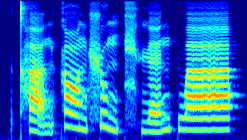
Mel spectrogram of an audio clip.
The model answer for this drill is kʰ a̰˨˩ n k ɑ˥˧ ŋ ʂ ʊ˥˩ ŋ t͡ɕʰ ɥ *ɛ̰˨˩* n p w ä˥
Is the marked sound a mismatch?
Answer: yes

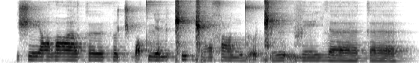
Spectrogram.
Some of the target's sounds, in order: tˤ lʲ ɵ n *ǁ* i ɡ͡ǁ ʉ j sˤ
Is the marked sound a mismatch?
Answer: no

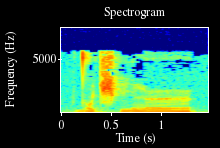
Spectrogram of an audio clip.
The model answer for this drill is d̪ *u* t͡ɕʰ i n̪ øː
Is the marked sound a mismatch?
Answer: yes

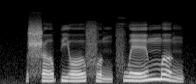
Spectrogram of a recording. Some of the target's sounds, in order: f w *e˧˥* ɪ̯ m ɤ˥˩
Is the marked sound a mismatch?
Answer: no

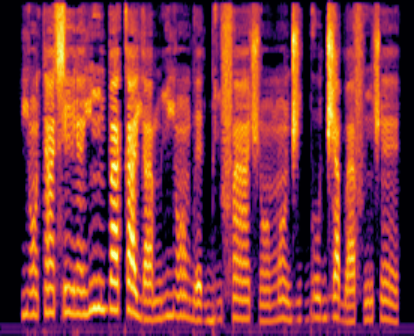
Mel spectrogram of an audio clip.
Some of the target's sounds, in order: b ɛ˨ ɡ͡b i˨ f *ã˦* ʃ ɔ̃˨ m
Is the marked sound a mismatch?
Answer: yes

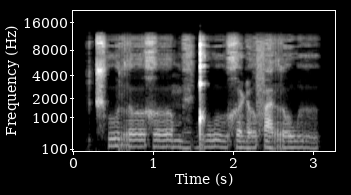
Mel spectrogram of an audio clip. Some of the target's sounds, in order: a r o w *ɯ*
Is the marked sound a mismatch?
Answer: no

